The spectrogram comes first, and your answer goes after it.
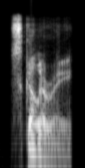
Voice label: "scullery", British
